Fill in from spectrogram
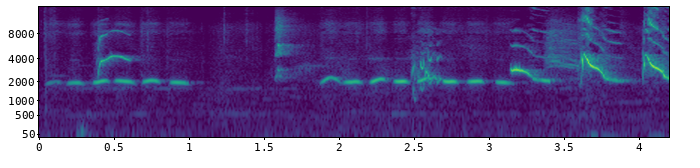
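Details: A hybrid myna delivers loud, drawn-out level whistles, then a run of sharp, rising notes that grows louder toward the end.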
